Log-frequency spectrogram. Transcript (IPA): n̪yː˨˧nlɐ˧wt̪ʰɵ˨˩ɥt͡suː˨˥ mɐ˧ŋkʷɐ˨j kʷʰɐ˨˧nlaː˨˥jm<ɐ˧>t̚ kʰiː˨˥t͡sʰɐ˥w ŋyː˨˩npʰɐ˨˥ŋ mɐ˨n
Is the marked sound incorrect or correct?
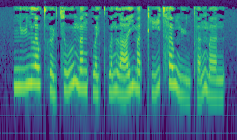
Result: correct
